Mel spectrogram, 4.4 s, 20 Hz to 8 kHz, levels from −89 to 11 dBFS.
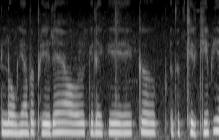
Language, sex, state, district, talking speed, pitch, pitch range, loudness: Hindi, female, Delhi, New Delhi, 175 wpm, 195 Hz, 190-200 Hz, -15 LUFS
